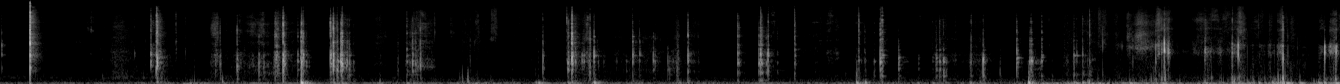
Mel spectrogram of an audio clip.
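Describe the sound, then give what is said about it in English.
Makeup ASMR sounds made by someone doing their own makeup: a steady scatter of crisp clicks, light taps and crinkly scratching, quiet and irregular, with no one talking throughout. “So that was me doing makeup ASMR.”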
